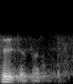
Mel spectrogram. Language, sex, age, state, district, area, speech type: Hindi, male, 18-30, Madhya Pradesh, Jabalpur, urban, conversation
